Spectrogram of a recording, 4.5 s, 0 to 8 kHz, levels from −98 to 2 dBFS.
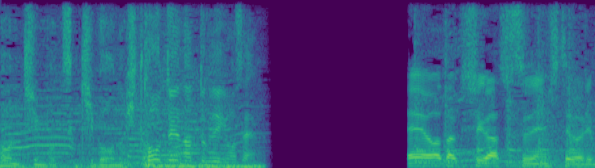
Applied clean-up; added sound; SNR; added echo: none; none; none; none.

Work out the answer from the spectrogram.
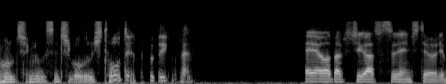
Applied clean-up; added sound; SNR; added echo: neural diffusion model UNIVERSE++.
